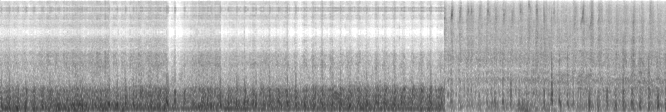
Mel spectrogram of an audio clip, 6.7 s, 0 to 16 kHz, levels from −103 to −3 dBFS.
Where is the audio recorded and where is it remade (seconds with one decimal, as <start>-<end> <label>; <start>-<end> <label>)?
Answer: 0.0-1.8 recorded; 1.8-2.6 remade; 2.6-6.7 recorded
